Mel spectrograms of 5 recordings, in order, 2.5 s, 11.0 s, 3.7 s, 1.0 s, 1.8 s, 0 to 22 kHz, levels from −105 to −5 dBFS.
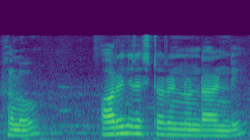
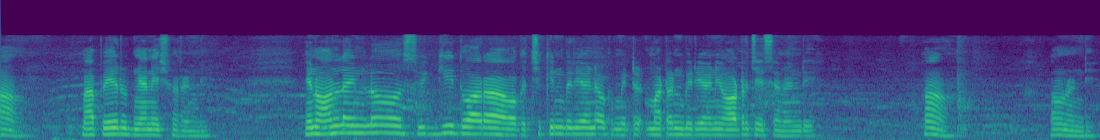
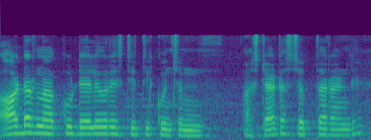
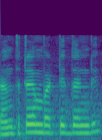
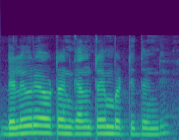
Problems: none marked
